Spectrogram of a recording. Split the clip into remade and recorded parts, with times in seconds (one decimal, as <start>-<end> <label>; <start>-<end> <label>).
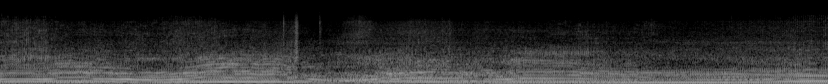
0.0-2.8 recorded; 2.8-5.1 remade; 5.1-8.3 recorded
